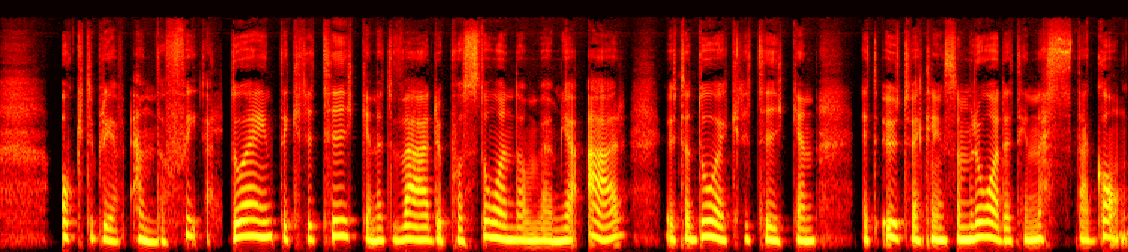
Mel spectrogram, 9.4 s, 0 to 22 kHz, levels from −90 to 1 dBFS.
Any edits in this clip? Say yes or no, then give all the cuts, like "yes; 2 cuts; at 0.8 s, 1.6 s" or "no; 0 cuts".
yes; 1 cut; at 1.8 s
